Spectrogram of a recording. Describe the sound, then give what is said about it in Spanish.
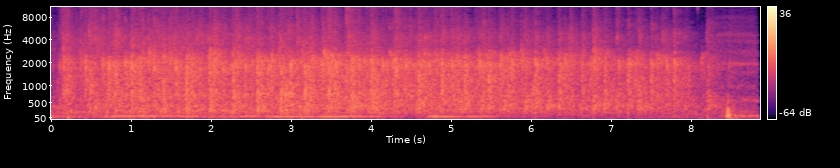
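Sustained audience applause given to the Eternal (God) at the close of a religious teaching, a dense crackle of many hands clapping steadily for several seconds with a low hum underneath, ending with a single sharp thump. “Denle un fuerte aplauso al Eterno.”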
